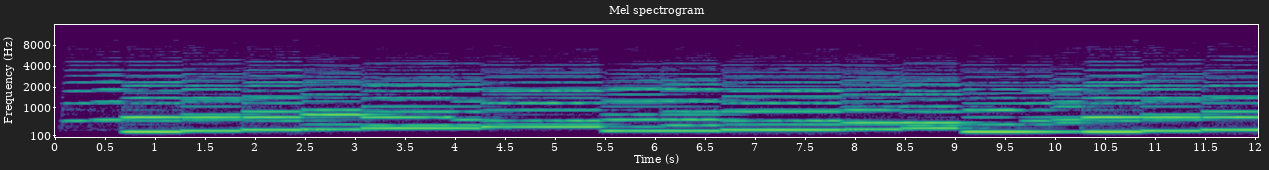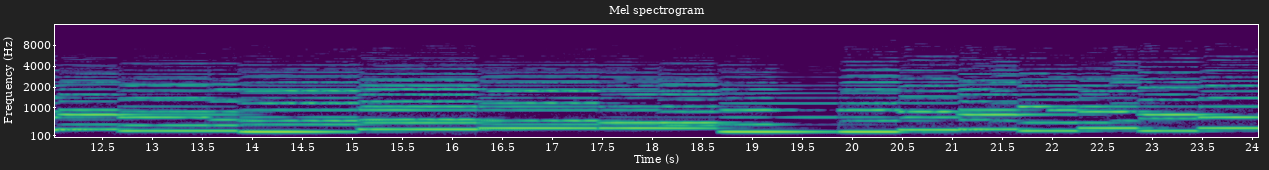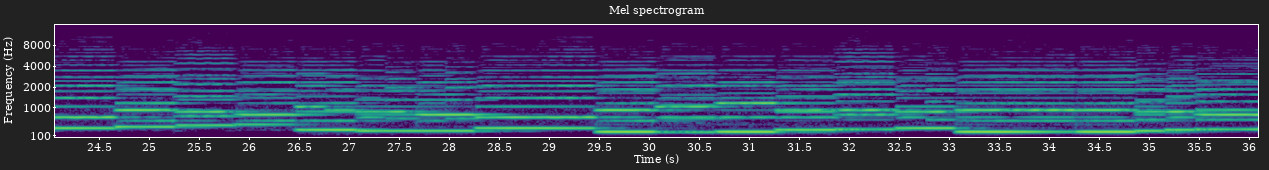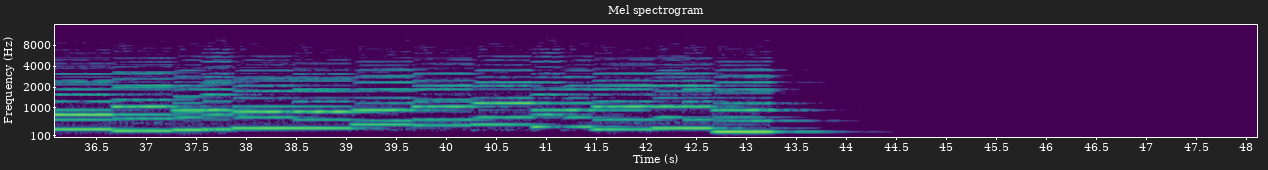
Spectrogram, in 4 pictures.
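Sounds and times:
violin: 0:00.0 - 0:43.8
clarinet: 0:00.0 - 0:43.9
flute: 0:00.0 - 0:43.9.

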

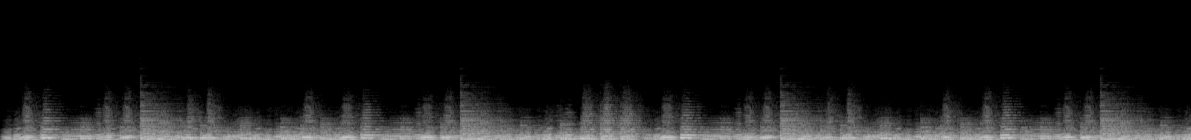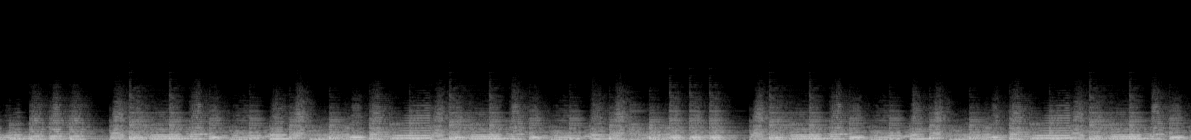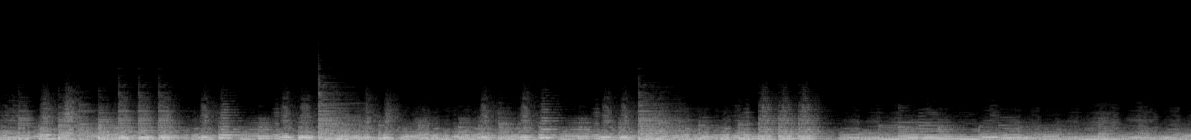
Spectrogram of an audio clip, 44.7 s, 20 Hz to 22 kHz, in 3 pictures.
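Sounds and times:
French horn playing a Rheinlander polka: 0:00.0 - 0:44.5.

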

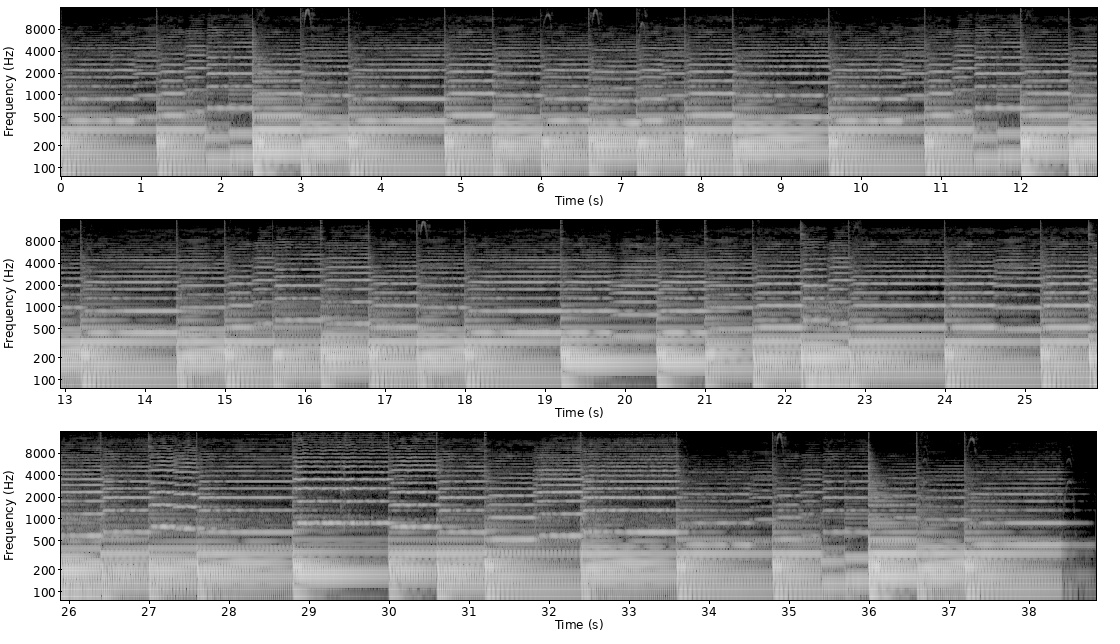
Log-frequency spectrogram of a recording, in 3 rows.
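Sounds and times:
guitar in a duet: 0:00.0 - 0:38.8
violin in a duet: 0:00.0 - 0:38.8.

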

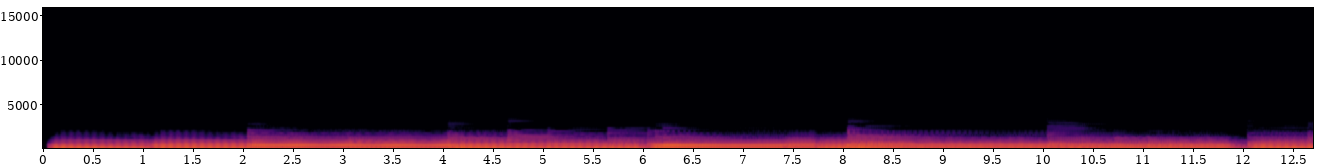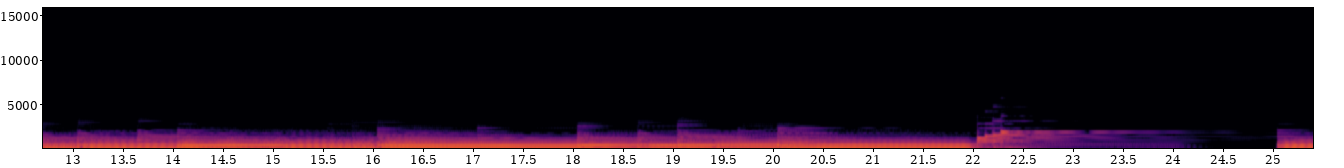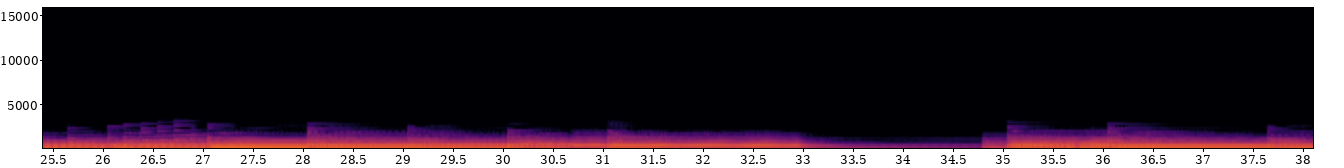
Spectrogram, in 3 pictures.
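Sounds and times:
jazzy birthday tune on tuba: 0:00.0 - 0:22.0, 0:25.1 - 0:33.1, 0:35.1 - 0:38.1.

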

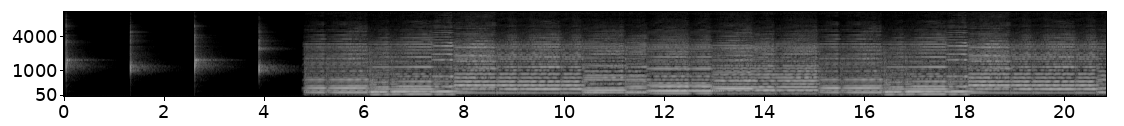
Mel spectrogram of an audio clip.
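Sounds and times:
string trio playing: 0:04.8 - 0:20.8.

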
